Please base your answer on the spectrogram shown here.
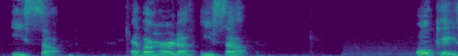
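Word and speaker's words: Aesop: the environment there was a great storyteller called esop ever heard of isa okay so his name is spelt a-e-s-o-p and for the big people who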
